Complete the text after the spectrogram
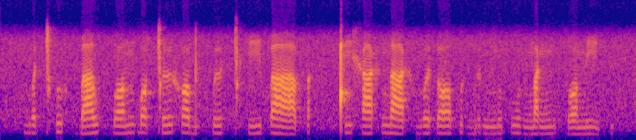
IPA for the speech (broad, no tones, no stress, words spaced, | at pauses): ɡʷɛǀʰuxɡ͡baw ɡ͡bɔn ɓɔǀɯ xɔduk͡pɯ ǀʰi ɓap | ǃixaxnax ɡʷɯɗɔ pɯɡ͡bɯŋ͡mup wuŋ͡ma ŋ͡muɡ͡bɔn ip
